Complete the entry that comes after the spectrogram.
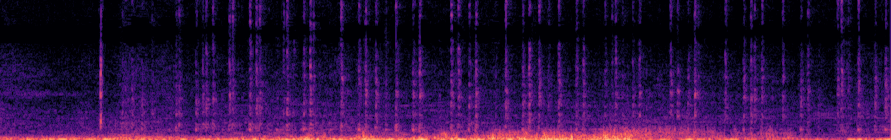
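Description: A vehicle engine running at idle and low revs, a steady loud rumble.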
